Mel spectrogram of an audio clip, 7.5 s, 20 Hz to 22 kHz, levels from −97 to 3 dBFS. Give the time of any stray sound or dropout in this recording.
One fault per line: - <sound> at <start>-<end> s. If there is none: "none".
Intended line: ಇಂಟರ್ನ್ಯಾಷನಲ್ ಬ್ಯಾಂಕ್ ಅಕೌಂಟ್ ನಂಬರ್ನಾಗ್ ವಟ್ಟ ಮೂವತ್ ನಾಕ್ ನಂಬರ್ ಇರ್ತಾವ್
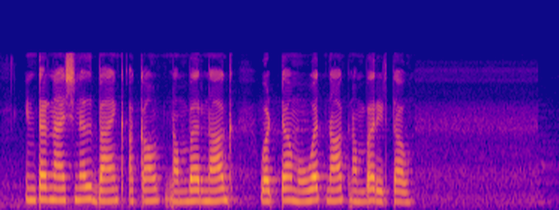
none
